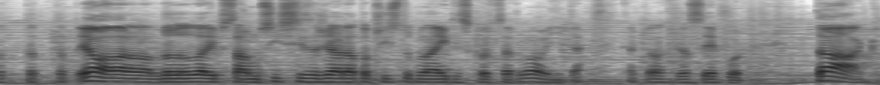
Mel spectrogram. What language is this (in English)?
Czech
